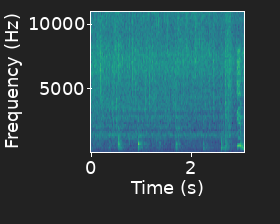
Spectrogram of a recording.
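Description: A batch of vegetables for leczo fries in a pan with a steady, moderate sizzle, broken by a few sharp clinks of a utensil against the pan and a louder stir near the end.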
